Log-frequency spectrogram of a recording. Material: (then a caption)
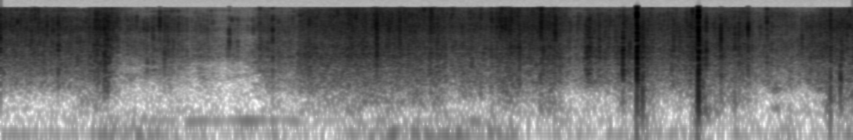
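Plastic. A palm-sized black matte plastic stand-up pouch of Pure Leaf green tea, partly filled with loose tea leaves behind a clear window, is tapped, rubbed with fingertips and crinkled on a dark textured mat. Soft, bright rustling crinkles run throughout, with two sharp louder crackles near the end.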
